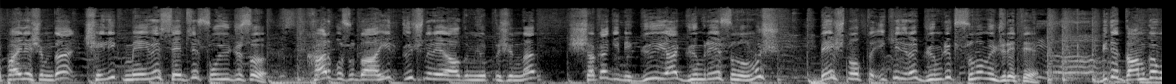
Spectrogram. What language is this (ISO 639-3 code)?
tur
